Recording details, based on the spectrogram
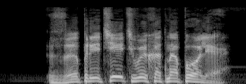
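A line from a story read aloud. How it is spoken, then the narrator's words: Loud command. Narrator (Russian): громко приказал Корнеев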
